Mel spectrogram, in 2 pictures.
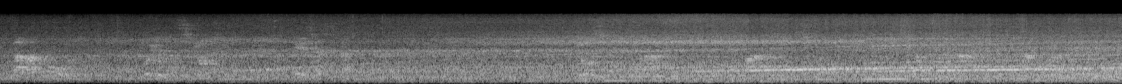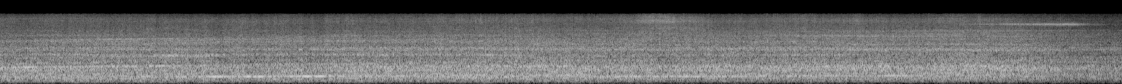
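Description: A train pulls away, its electric motors whining higher as it speeds up.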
